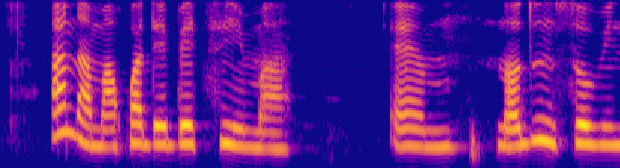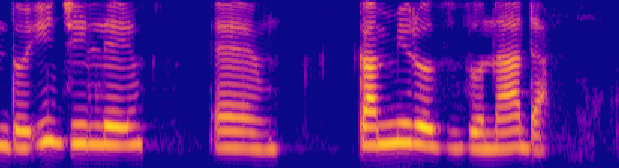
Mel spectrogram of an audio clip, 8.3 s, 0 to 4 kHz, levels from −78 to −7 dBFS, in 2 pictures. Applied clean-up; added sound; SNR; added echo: none; none; none; none.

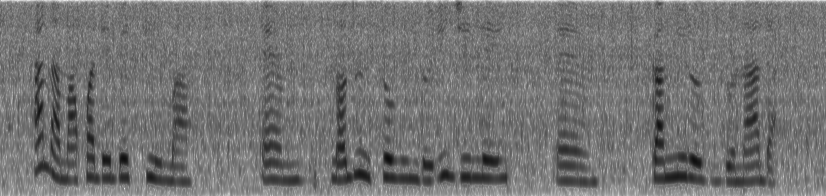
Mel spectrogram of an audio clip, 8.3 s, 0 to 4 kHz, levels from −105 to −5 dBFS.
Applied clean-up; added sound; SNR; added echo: none; Stream; 11 dB; none.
